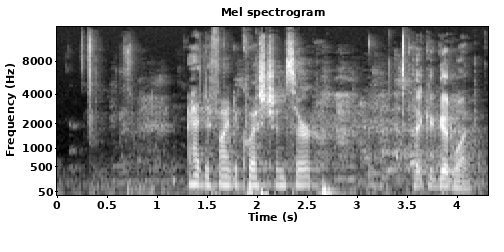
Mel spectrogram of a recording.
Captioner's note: laughing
